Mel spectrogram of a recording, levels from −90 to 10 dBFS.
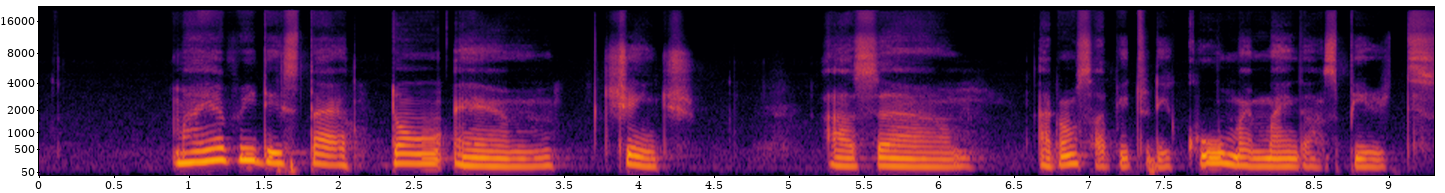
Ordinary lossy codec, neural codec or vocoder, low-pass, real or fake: none; autoencoder, 48 kHz, 128 numbers a frame, DAC-VAE, trained on Japanese speech; none; fake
